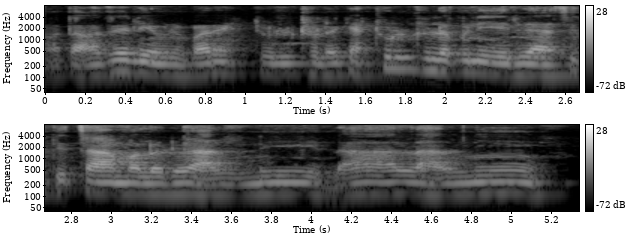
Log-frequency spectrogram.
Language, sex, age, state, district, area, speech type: Nepali, male, 45-60, West Bengal, Kalimpong, rural, spontaneous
